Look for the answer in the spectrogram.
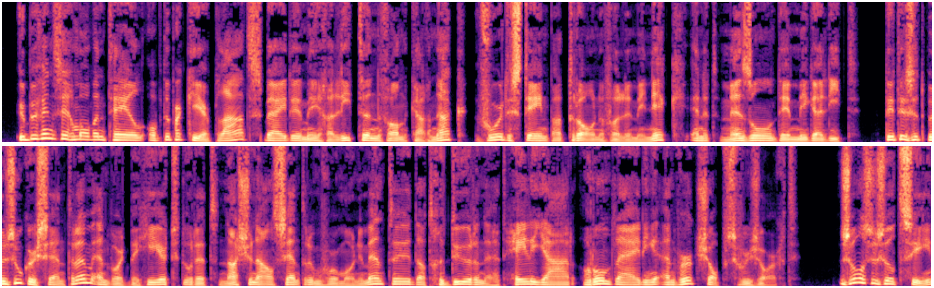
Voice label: Dutch Audio Tours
